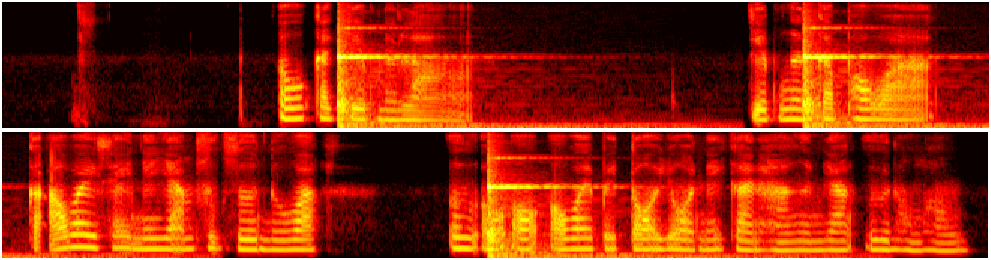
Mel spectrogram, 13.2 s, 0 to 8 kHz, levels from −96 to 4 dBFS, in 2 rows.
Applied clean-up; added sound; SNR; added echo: none; Piano; -4 dB; none.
